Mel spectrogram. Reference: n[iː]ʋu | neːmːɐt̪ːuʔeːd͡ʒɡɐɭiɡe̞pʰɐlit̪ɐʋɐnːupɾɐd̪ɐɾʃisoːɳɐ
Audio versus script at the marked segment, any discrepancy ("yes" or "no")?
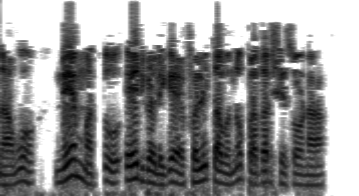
yes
